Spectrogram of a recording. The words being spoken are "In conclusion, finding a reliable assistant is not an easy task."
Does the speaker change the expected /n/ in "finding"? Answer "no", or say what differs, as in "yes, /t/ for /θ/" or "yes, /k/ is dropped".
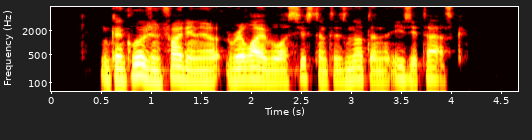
yes, /n/ is dropped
